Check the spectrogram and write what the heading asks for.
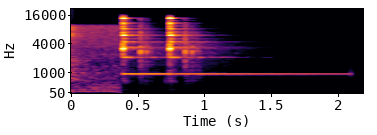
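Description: Chime sound effect: two bright bell-like strikes about a third of a second apart, the second ringing on in one steady tone that slowly fades.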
